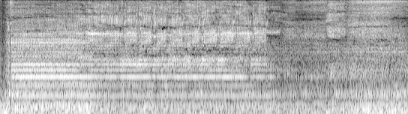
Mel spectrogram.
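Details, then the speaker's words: Frymaster fryer filter pump after cleaning sludge-plugged gear pump that tripped the motor thermal limit: steady motor hum with clean even whine, good suction, no cutting out; normal pump running. "So it's back together, and it does actually work now. Man, what a mess."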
